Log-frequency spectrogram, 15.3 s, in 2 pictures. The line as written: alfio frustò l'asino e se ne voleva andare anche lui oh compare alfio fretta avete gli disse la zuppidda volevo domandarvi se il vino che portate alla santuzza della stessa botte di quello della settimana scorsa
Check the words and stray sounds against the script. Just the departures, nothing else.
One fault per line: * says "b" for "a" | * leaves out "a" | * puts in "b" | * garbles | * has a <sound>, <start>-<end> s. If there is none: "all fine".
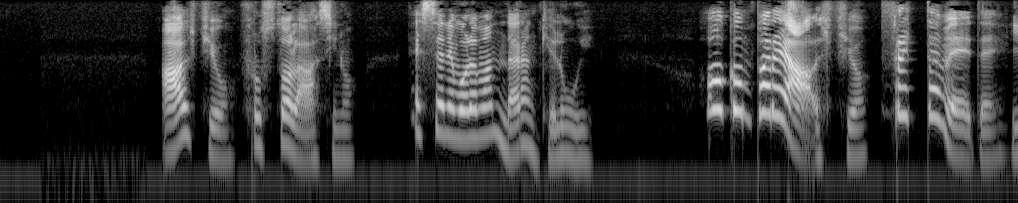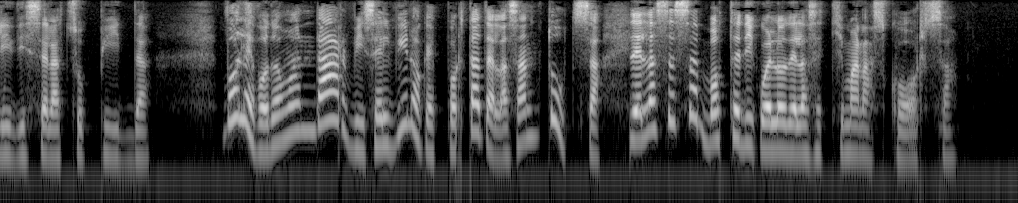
all fine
